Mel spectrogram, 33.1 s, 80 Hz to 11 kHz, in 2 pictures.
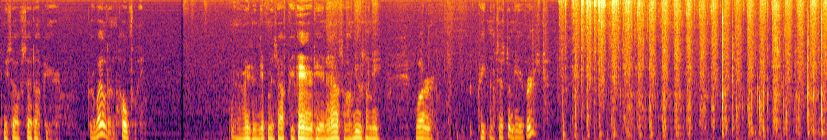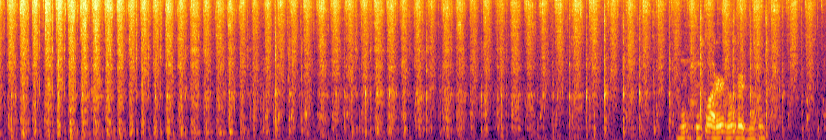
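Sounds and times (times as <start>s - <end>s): rapid rubbing by hand: 11.2s - 33.0s.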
